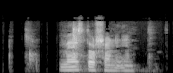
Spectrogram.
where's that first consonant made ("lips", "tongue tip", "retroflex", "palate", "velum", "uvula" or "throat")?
lips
